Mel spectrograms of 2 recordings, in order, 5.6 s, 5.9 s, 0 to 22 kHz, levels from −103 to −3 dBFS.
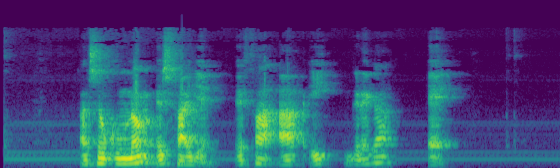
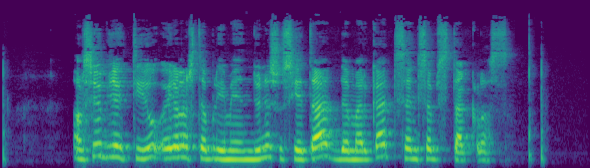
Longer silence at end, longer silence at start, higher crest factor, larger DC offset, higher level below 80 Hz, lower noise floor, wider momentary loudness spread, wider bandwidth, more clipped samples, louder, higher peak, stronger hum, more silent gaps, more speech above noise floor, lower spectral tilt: first, 1.1 s vs 0.45 s; about the same, 0.8 s vs 0.75 s; about the same, 20 dB vs 18 dB; neither; first, -56 dBFS vs -74 dBFS; second, -59 dBFS vs -71 dBFS; first, 18 LU vs 11 LU; second, 10.5 kHz vs 14 kHz; neither; first, -18 LUFS vs -22 LUFS; first, 0 dBFS vs -4 dBFS; neither; neither; second, 42 dB vs 49 dB; first, -6 dB/octave vs -4 dB/octave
